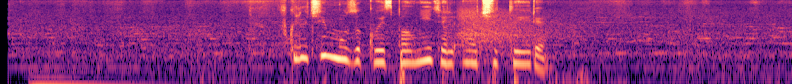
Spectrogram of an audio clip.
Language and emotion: Russian, neutral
